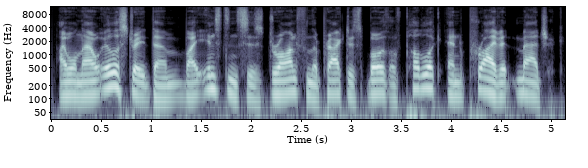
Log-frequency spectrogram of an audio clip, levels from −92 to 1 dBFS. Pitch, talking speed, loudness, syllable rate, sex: 120 Hz, 200 wpm, -17 LUFS, 5.6 syllables/s, male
